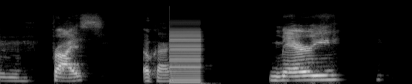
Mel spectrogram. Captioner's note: buzzer tones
